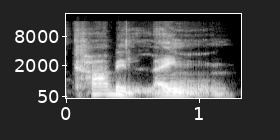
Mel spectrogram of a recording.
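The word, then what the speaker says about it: Khaby Lame: I may not be pronouncing this guy's name correctly, but his name is Kabi Lame.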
